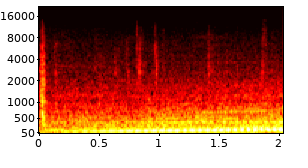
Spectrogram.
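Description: A Mazda car with radar cruise control pulls away from a standstill, its engine rumble building steadily and close by, with no one talking.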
